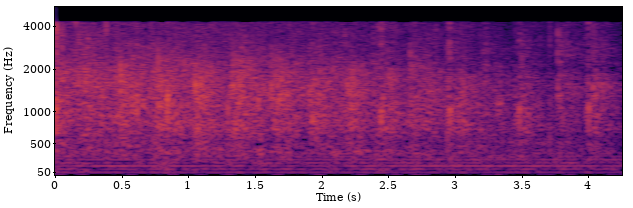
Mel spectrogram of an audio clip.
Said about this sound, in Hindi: अब तक जिन जिन को आपने सुना उन सबके लिए जोरदार तालियां बजाकर।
